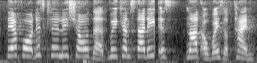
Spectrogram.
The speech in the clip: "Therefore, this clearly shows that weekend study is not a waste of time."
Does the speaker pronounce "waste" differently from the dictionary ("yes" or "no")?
yes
